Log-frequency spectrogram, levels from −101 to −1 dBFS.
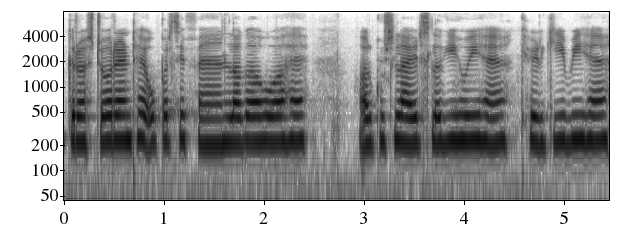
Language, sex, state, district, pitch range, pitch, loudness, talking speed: Hindi, female, Bihar, Patna, 220-230 Hz, 225 Hz, -14 LUFS, 185 wpm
